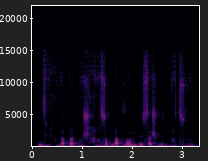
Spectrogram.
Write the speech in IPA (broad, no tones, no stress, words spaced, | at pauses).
nzi̤hṳɐ̯ qʷipɔ̤ʃ hɑ̤zˤybwɑb ðˤumbø sɑʃbudbɑ̤d zˤṳ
